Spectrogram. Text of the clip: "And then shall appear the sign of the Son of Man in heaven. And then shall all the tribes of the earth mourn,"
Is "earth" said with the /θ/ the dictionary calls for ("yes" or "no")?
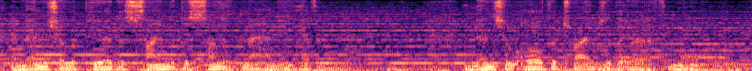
yes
